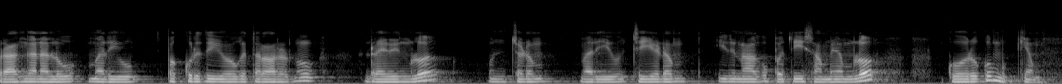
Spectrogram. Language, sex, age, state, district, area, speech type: Telugu, male, 60+, Andhra Pradesh, Eluru, rural, spontaneous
